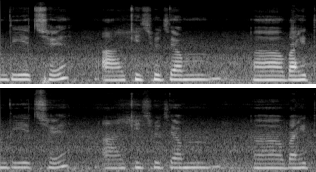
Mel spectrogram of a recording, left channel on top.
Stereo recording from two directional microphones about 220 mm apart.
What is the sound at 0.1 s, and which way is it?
Speech, 20° left (ahead or behind).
